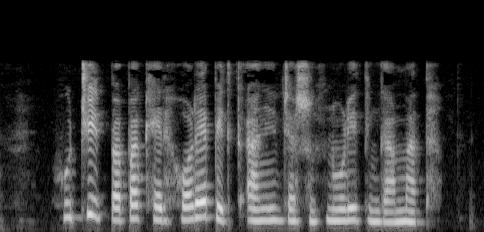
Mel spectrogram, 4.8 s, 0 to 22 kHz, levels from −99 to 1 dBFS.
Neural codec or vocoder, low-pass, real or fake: codec, 16 kHz in and 24 kHz out, 2.2 kbps, FireRedTTS-2 codec; 7.2 kHz; fake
